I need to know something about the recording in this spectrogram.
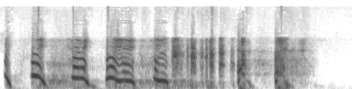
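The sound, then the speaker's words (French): A woman mimics a dog, producing a quick run of yelps, whines and bark-like yips with sliding pitch, followed by a few breathy panting sounds. “Je sais faire le chien parfaitement.”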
